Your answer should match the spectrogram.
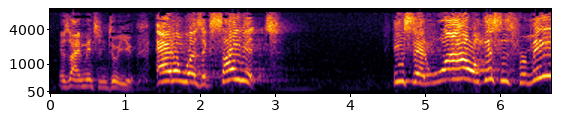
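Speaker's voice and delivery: fervent sermon climax; rising preaching. Acted. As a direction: build to a triumphant pulpit cry. Preaching at full force.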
